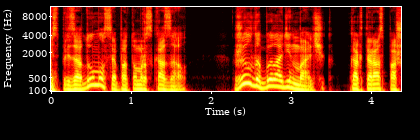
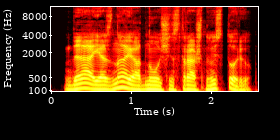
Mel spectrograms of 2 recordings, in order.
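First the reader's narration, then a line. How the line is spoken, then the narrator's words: Grumbling. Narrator (Russian): проворчал Фрундорог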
